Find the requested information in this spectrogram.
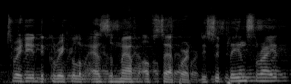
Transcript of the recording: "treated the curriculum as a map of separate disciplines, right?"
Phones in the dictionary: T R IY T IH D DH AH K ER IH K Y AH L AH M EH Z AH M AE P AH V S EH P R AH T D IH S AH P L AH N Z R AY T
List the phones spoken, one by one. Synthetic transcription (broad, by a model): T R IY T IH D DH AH K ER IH K Y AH L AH M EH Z AH M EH F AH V S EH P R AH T D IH S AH P L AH N S R AY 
